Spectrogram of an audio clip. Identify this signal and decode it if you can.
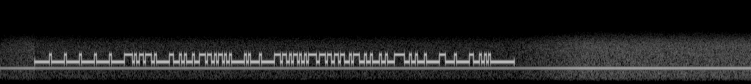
RTTY (50 baud, 450 Hz shift), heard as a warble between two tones, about 1290 Hz centre, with a steady whistle near 760 Hz. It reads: CQ DX DE LZ5MCX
